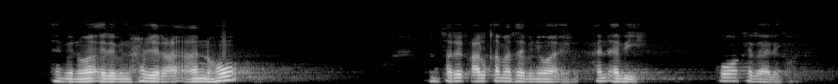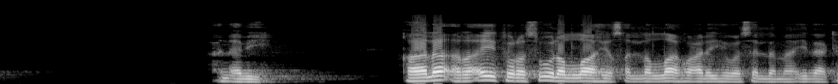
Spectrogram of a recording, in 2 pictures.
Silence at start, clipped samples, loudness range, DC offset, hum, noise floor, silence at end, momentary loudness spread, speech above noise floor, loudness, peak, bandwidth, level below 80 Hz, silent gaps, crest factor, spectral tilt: 0.55 s; 0.2%; 14 LU; under 0.1%; none; -68 dBFS; 0 s; 14 LU; 53 dB; -15 LUFS; 0 dBFS; 8.2 kHz; -64 dBFS; 3.64-3.81 s, 9.07-10.07 s, 10.14-10.35 s; 16 dB; -7.5 dB/octave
